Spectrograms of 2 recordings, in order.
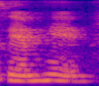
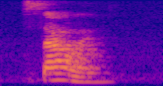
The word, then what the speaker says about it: Samhain: I always thought it was Samhain. Because that's kind of, I feel like that's how everybody pronounces it. – When you look at it, that's what it would be. But in the old language, that is Samhain.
